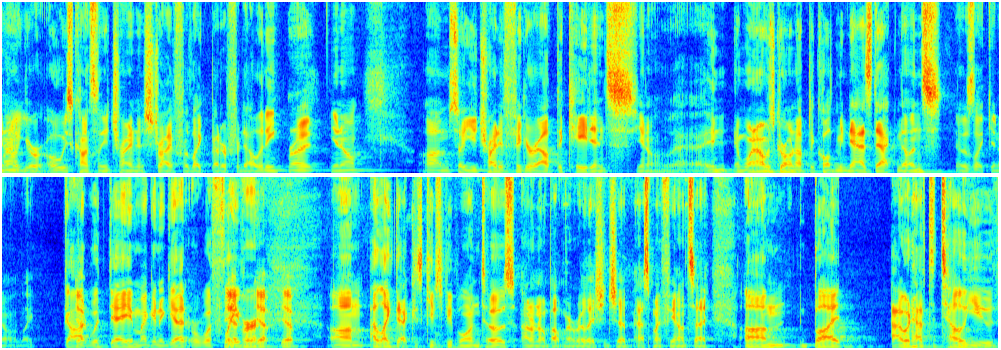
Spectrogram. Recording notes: At the live event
